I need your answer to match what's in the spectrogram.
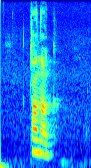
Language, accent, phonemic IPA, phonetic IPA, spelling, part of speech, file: Armenian, Western Armenian, /tɑˈnɑɡ/, [tʰɑnɑ́ɡ], դանակ, noun, HyW-դանակ.ogg
- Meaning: knife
